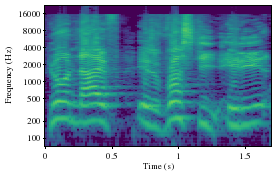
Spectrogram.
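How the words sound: It is said in a put-on Chinese accent.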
